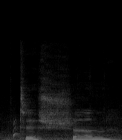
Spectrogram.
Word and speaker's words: repetition: So repetition. This follows the rule of when we have a shun ending, the syllable before the shun is stressed.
